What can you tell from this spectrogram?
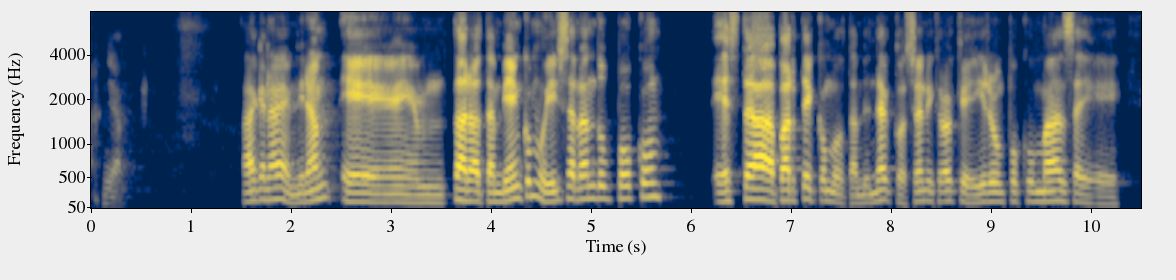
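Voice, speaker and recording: With a Guatemalan accent, a man speaks at a very slow pace in a fairly high voice with ordinary pitch variation. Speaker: podcast host. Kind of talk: casual interview chat.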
